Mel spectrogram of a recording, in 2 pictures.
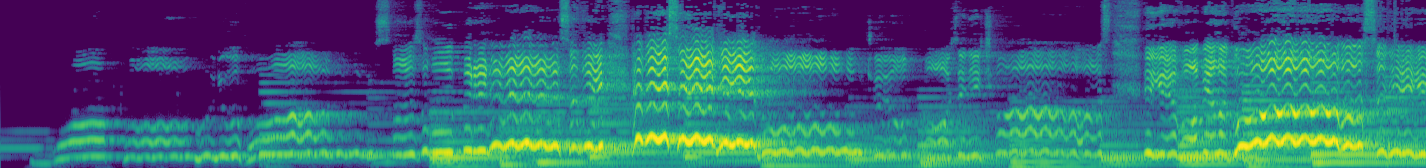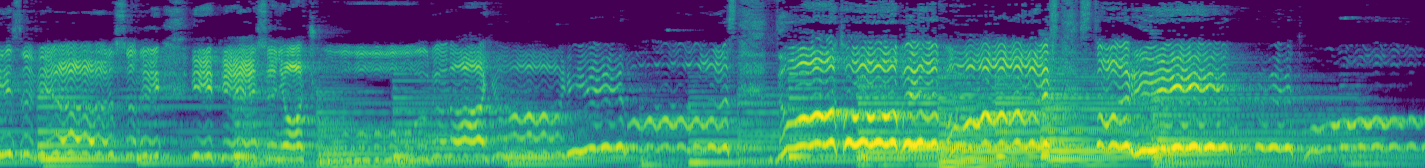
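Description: Mezzo-soprano voice singing a Russian romance in waltz time with a wide vibrato, accompanied by grand piano. The voice swells to loud held notes several times.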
